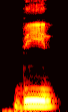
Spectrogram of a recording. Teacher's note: آپ دین 2 حرکت سے، یا 4 یا 6، ہم 2 سے رکے ہیں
